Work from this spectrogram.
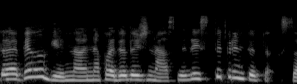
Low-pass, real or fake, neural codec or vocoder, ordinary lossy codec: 9.9 kHz; fake; vocoder, 22.05 kHz, 80 mel bands, Vocos; MP3, 96 kbps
